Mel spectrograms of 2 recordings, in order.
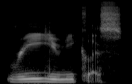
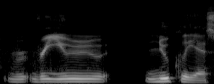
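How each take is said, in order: First: The ending sounds like niclus, one syllable shorter. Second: The ending sounds like the word nucleus. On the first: The speaker calls it right. "but Reuniclus" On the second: The speaker calls it wrong. "That's how I thought it was at first"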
